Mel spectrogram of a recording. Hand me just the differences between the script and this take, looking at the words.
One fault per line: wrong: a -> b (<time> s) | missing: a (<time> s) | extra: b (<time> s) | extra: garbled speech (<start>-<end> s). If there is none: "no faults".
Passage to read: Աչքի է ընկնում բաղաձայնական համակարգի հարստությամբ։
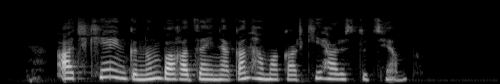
no faults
